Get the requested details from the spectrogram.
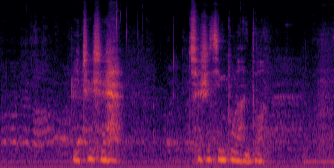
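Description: A young woman speaks warmly and calmly.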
